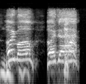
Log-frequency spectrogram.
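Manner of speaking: very high, slow, drawn-out, leaky, hoarse rasp. Speaker retells a joke about someone's first words at birth, imitating a hoarse, air-leaking voice. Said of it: "he still needs to get his larynx fixed".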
